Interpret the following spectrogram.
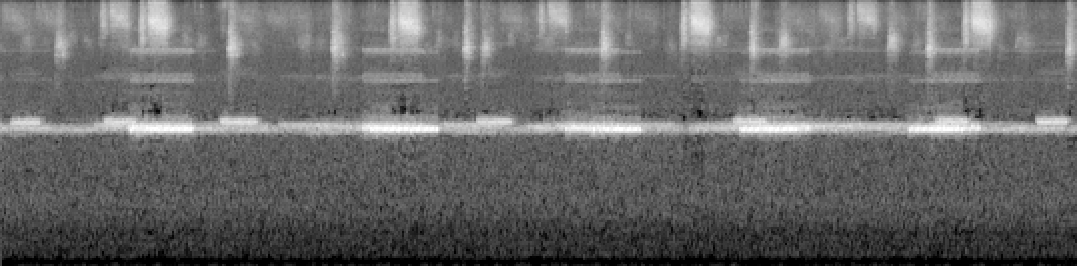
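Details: Crickets singing in grass at night during a warm Bulgarian summer, captured with a surround microphone; a sustained shrill trill comes in swelling waves roughly every one to two seconds, accompanied by quick higher chirps.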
